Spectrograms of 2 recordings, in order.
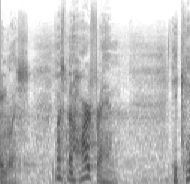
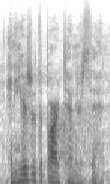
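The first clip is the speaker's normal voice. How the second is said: ordinary talk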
